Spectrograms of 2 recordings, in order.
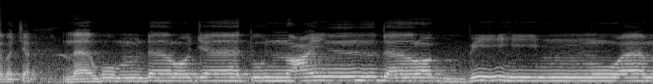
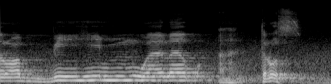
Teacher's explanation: Hukum dia izhar syafawi. Jadi jangan kita dengunglah.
